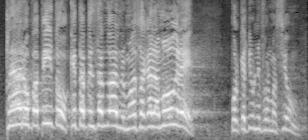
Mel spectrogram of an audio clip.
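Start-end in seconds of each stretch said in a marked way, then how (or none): 0.1-3.0 higher, heated acted reaction; incredulous mock outburst. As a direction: blurt it out like an alarmed volunteer. Voicing the volunteer's imagined reaction. (exclamación exagerada e incrédula)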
